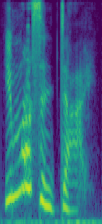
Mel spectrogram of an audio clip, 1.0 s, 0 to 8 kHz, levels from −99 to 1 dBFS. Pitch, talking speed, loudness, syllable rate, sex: 310 Hz, 175 wpm, -15 LUFS, 5.4 syllables/s, female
